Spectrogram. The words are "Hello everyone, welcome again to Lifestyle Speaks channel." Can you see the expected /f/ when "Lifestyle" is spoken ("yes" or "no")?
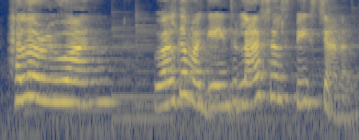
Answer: no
